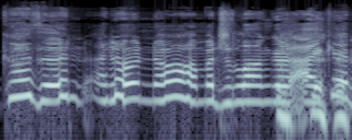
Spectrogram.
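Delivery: high, straining plea; strained sidekick. Retold or imitated. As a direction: gasp it out while being choked. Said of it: "And Balky's like".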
